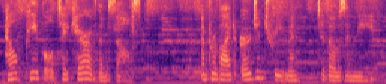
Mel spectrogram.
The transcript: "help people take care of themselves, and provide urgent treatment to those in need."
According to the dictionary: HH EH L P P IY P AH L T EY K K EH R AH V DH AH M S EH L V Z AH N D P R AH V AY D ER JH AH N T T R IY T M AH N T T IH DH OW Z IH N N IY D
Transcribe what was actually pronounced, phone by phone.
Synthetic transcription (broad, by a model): HH EH L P P IY P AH L T EY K K EH R AH V DH AH M S EH L V Z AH N P R AH V AY D ER JH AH N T T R IY T M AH N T T IH DH OW Z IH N N IY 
